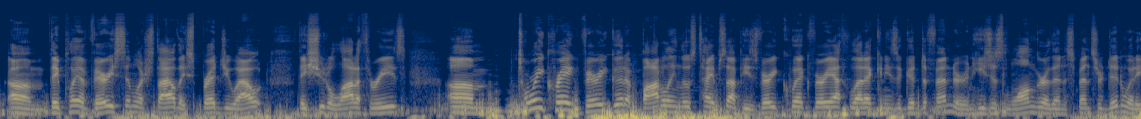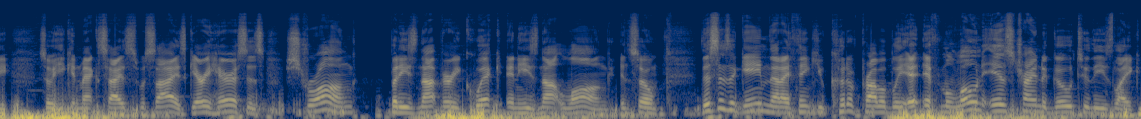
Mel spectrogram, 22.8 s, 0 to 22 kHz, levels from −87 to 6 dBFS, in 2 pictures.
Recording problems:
wind noise on the microphone; occasional gusts; 15 dB below the speech

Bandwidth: 14.5 kHz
